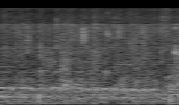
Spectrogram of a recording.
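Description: Tap water runs steadily while hands are washed, a brief, even splashing hiss with no talk.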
